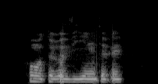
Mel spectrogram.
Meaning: first/second-person singular conditional of contrevenir
- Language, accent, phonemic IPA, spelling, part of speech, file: French, Canada, /kɔ̃.tʁə.vjɛ̃.dʁɛ/, contreviendrais, verb, LL-Q150 (fra)-contreviendrais.wav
